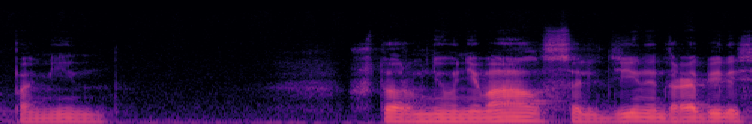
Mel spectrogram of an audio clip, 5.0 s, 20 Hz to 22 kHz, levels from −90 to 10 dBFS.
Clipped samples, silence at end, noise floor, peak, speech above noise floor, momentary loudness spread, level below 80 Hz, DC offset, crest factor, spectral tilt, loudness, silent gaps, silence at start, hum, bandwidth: under 0.1%; 0 s; -61 dBFS; -12 dBFS; 31 dB; 10 LU; -50 dBFS; under 0.1%; 20 dB; -6.5 dB/octave; -31 LUFS; none; 0.05 s; none; 16.5 kHz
